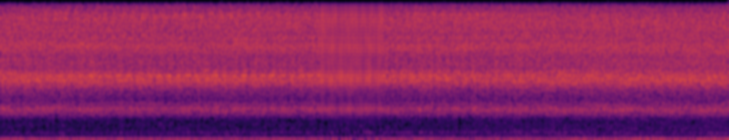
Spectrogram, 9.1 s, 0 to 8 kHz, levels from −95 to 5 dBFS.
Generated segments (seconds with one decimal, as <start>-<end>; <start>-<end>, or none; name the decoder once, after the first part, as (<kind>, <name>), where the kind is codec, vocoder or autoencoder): 4.0-4.8 (vocoder, Vocos)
